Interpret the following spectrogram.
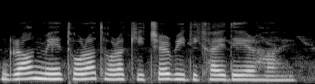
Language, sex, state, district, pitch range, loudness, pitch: Hindi, female, Arunachal Pradesh, Longding, 220-245 Hz, -13 LUFS, 235 Hz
